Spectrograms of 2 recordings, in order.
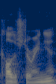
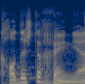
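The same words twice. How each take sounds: First: The name is said with an English R sound. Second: The name is said with a Portuguese R sound. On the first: "if you're like just talking to your English speaking friends, you just be like" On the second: "that is how you pronounce it. We're not doing a voice or anything"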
